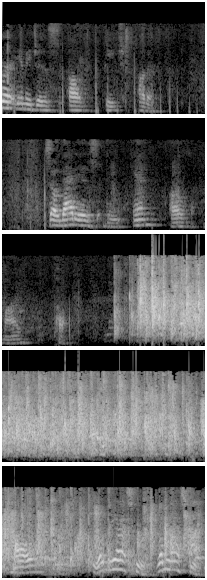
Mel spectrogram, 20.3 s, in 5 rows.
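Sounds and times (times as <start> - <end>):
speech: 0.0 - 3.3, 4.9 - 9.6, 16.4 - 17.1, 18.0 - 20.2
audience applause: 10.3 - 20.2.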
